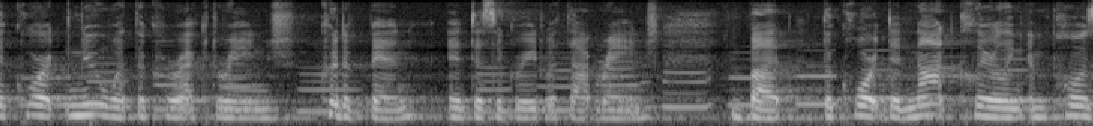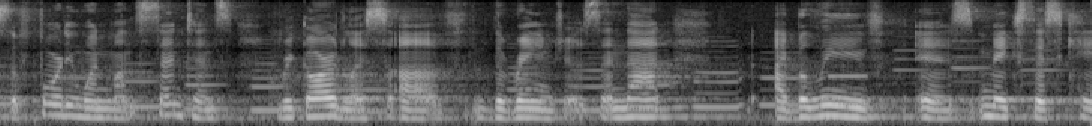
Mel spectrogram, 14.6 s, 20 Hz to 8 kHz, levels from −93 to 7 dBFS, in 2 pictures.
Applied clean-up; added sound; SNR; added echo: none; Wind instrument, woodwind instrument; 16 dB; none.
